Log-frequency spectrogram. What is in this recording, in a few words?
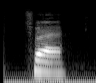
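"tshue5", Teochew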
